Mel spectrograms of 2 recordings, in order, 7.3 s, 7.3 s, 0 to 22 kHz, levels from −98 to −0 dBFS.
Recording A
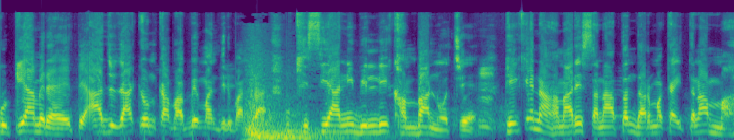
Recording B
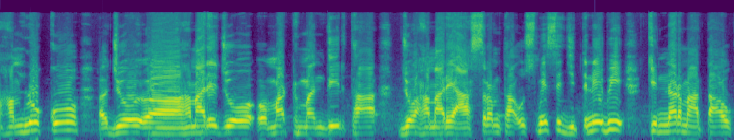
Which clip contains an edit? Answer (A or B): A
